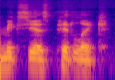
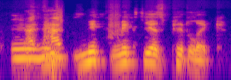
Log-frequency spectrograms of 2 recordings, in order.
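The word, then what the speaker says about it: Mxyzptlk: in the world finest batm Bat Mite in mixia pitlick that David that's amazing you can pronounce that the guy with the backwards uh metop mixia Plick wow I remember it because they explained the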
